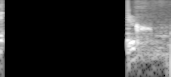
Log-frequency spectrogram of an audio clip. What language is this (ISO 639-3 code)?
isl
